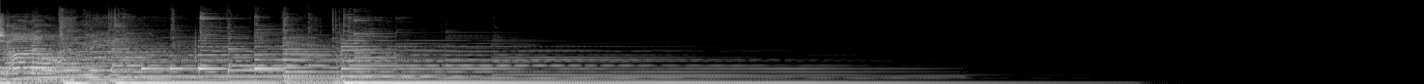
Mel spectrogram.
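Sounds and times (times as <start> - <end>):
acoustic music: 0.0 - 11.0.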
